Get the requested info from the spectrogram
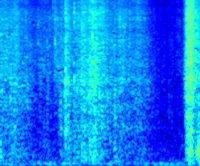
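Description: Dry fallen leaves crunching and rustling underfoot as someone walks through leaf litter, with a short louder burst just before the end.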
